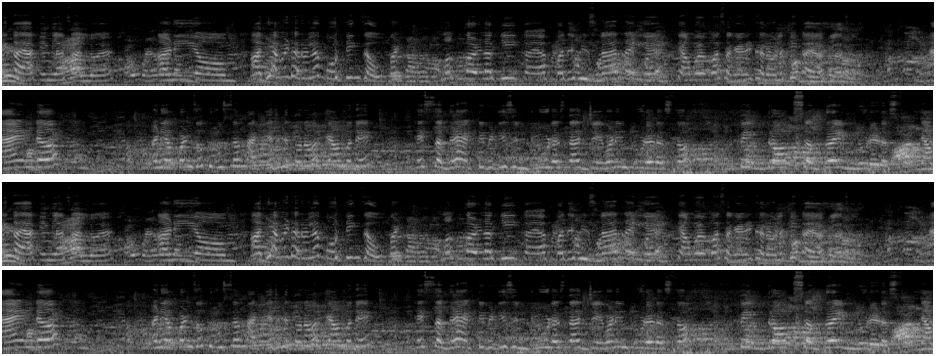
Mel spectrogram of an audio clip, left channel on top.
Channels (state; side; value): identical; both; correlation 1.00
